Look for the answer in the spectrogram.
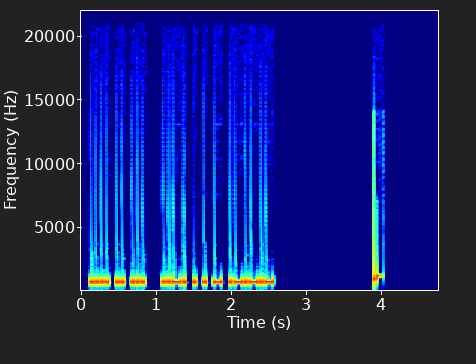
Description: Morse code, heard as a keyed tone, about 36 wpm, 700 Hz. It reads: HIS FEET.
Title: Sentences from Top 1000 Words - Review Part 2 - 35wpm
